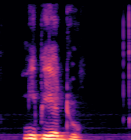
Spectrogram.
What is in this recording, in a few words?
"nipiellu", Calabrese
